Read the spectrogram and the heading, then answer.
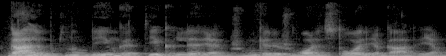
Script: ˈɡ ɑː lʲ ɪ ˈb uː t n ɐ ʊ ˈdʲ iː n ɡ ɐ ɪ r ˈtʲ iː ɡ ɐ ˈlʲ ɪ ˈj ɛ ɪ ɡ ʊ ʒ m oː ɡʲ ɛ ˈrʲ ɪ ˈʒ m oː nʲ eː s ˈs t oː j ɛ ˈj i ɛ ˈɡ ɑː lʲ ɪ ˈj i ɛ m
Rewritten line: ˈɡ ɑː lʲ ɪ ˈb uː t n ɐ ʊ ˈdʲ iː ŋ ɡ ɐ ɪ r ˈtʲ iː ɡ ɐ ˈlʲ ɪ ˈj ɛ ɪ ɡ ʊ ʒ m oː ɡʲ ɛ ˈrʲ ɪ ˈʒ m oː nʲ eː s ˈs t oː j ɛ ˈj i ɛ ˈɡ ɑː lʲ ɪ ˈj i ɛ m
